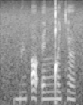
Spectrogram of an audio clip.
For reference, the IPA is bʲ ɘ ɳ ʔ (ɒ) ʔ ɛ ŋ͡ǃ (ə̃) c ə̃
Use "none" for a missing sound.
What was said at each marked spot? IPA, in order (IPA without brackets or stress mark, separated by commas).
ɑ, ə̃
